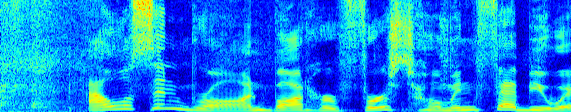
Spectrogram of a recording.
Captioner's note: voice-over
